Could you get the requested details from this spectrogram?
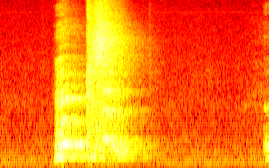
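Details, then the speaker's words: Acted, simulated sneeze in a comedy sketch: a loud sneeze with a voiced wind-up and a forceful hissing burst. "You've defiled our home with your mucousy discharge. Put it back! You want me to put Put the sneeze back in your face!"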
